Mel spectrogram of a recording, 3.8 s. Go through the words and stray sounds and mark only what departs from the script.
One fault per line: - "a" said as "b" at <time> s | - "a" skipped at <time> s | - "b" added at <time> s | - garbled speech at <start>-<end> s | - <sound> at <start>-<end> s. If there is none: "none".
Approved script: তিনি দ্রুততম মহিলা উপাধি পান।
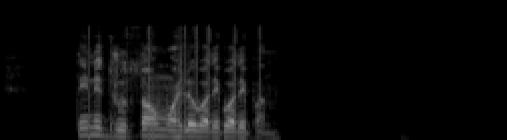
- "উপাধি" added at 1.7 s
